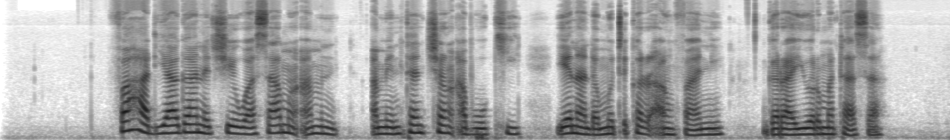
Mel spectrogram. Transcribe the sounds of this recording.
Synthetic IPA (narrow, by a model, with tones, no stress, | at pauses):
ɸɐ˦ɦa˨djaː˦ɡaː˦na˨t͡ʃeː˦˨waː˨saː˦mʊ˨ŋ | ʔa˨mɪ˦ntɐ˦nt͡ʃɛ˦ŋʔa̰˨boː˨kʲʰiː˦ | jɐ˦naː˨da˨mʊ˦tʼɪ˦kɐ˨rʔa̰˨mɸaː˨niː˦ | ɡa˨ɽaː˦jʊ˦wɐ˦rmɐ˦taː˨sa̰ː˦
